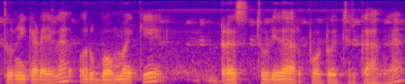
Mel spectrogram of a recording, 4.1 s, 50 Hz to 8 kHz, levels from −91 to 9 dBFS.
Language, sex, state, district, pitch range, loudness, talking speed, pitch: Tamil, male, Tamil Nadu, Nilgiris, 110-115 Hz, -17 LUFS, 105 wpm, 110 Hz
